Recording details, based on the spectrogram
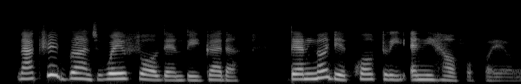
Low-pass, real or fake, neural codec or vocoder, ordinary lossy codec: none; fake; codec, 16 kHz, 0.5 kbps, FunCodec, trained on Chinese and English, 25 frames a second; none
